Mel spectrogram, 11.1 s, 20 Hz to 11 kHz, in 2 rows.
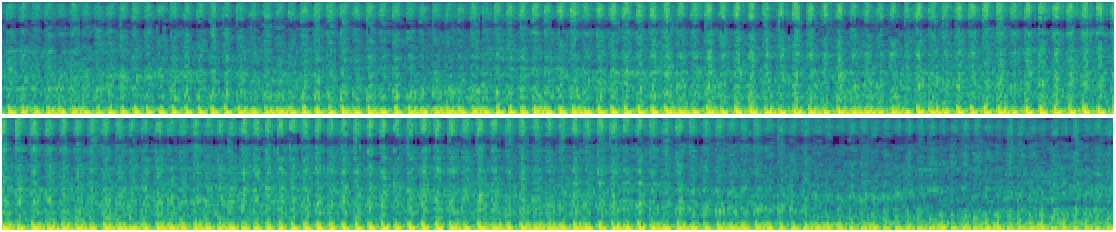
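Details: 2002 Jeep Liberty at idle: fast even light tick over the low engine note, suspected lifter tick, cause not confirmed.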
